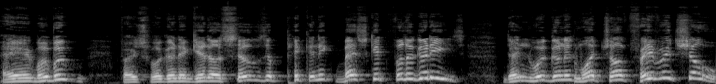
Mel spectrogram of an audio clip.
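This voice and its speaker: Speaking in a cartoonish character voice, a man uses a high pitch. His pace is moderate. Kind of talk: cartoon character impression.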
